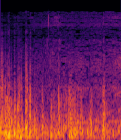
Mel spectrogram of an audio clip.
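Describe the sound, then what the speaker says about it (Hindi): Strong wind buffeting the microphone outdoors, a loud, gusty low rumble with rapid irregular surges throughout. "भाई, इतनी तेज हवा चल रही है कि मैं आपको क्या बताऊं।"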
